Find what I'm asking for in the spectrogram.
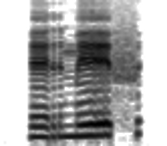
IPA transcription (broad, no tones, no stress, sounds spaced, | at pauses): e r m e f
